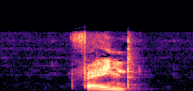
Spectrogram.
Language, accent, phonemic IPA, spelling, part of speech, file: German, Austria, /faɪ̯nt/, Feind, noun, De-at-Feind.ogg
- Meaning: enemy, fiend, foe (male or of unspecified gender)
